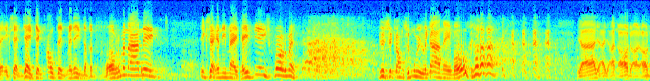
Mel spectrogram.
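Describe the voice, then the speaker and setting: A man acting a self-important Dutch building contractor in an old radio comedy. He blusters and boasts, repeats himself as he stammers along, and chuckles at his own mock indignation. His voice sits at a middling pitch. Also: fairly bright tone, lightly acted, low-quality recording. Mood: blustering.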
